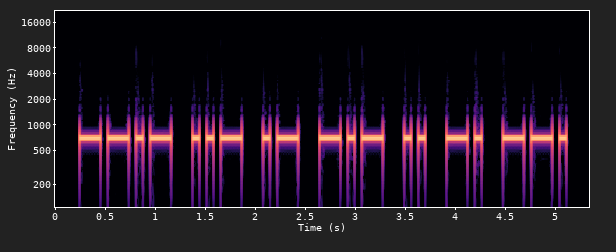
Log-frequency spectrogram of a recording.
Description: Morse code, heard as a keyed tone, about 17 wpm, 700 Hz. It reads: QUAKING
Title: Pangram Challenge v2 - 17wpm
